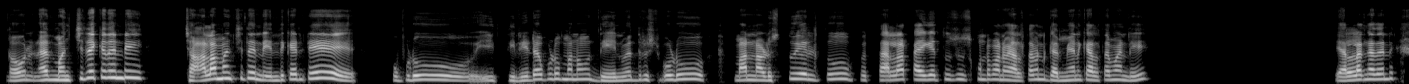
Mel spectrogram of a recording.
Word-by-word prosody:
అవును 195 +3 0
అండి. 190 +1 -1
అది 210 - -1
మంచిదే 205 +9 +4
కదండీ. 315 0 +5 0.6
చాలా 250 - +6
మంచిదండి. 275 -5 +1
ఎందుకంటే, 230 +7 +1 0.8
ఇప్పుడు 200 +4 0 0.7
ఈ - - -5 0.2
తినేటప్పుడు 225 +8 -2
మనం 235 0 -2 0.2
దేనిమీద 175 +3 -2
దృష్టి 210 0 -8
పోదు, 215 +2 0 0.5
మనం 200 +1 +2
నడుస్తూ 190 +3 -3
వెళ్తూ 230 0 -3 0.3
ప్ 205 - -10 0.2
తల 195 +1 +1 0.2
పైకెత్తు 220 +1 -1
చూసుకుం‌టా 230 +1 -8
మనం 220 -2 -1
వెళ్తా‌మ 185 +5 -3
అండి 225 -2 -6
గమ్యానికి 200 +3 -2
వెళ్తామండి? 205 -1 -3 2.0
ఏళ్లళ్ళేం 205 +6 +3
కదండీ. 245 +2 +1
215 Hz, 125 wpm, -19 LUFS, 195-235 Hz, 2.0 s, చాలా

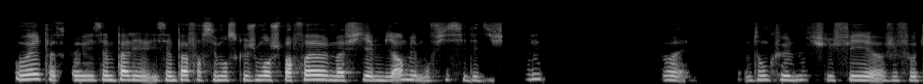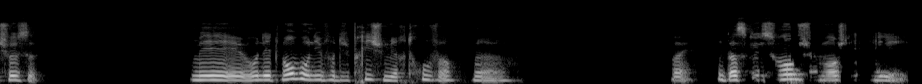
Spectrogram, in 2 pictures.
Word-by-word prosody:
Ouais, 230 +3 +5
parce 210 -4 -3
qu'ils 200 0 0
aiment 200 -1 +4 0.2
les 200 -1 +2
ils 190 - -6
aiment 195 - +2
pas 210 +1 +7
forcément 195 0 -2
ce 190 - -6
que 200 - -2
je 205 +1 -4
mange, 200 0 +2
parfois 210 +3 +6
ma 190 -1 +3
fille 185 +2 -1
aime 190 0 +1
bien, 185 - +3
mais 215 -2 +1
mon - - -5
fils 205 +6 -11
il 190 -1 -6
est 185 - -2
difficile. 230 +7 -9 1.2
Ouais, 195 -2 -1 0.6
donc 205 +3 -4
heu, 200 - +3
non 200 +1 -5
je 205 - -10
lui 195 - -5
fait, 195 0 +1
heu, - - -1
je 185 - -9
lui 185 - -5
fait 185 +1 -6
autre 180 0 -4
chose. 200 -1 -2 1.5
Mais 200 -1 +4
honnêtement 205 +3 +3
au 235 - +4
niveau 210 -1 -3
du 185 0 -9
prix 230 +5 -6
je 215 -2 -4
m'y 185 - -1
retrouve, 200 +3 -7
hein. 195 -1 -5 0.2
Heu 185 -1 -4 1.7
Ouais. - - -4 0.4
Parce 200 +1 +3
que - - -16
souvent 230 +3 +3
je 225 -3 -6
mangeais 200 +1 -4
200 Hz, 175 wpm, -24 LUFS, 190-210 Hz, 1.7 s, pas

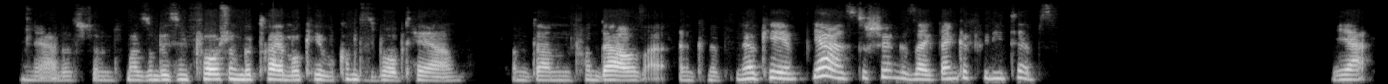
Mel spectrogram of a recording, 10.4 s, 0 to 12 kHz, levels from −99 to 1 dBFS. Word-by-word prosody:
Ja, 175 -3 -7
das 165 +1 -11
stimmt. 160 -1 -12
Mal 175 -1 -4
so 180 - -5
'n - - -1
bisschen 190 0 0
Forschung 205 -1 +5
betreiben, 195 -1 +3
„okay, 185 +1 -1
wo 160 - -10
kommt 195 +3 -3
das 160 - -20
überhaupt 165 0 -2
her?“ 155 -3 -1 0.4
Und 165 -1 -11
dann 165 -1 -3
von 180 +1 -8
da 180 -2 +7
aus 170 - -3
a - - -7
anknüpfen. 165 0 -11
Ne, 220 +3 +3
okay. 230 -1 +1
Ja, 325 -1 +8
hast 235 0 -3
du 255 - -5
schön 280 +2 -3
gesagt. 200 -4 0
Danke 235 +3 0
für 245 - -10
die 235 -1 -3
Tipps. 235 -7 -6 2.2
Ja. 190 +1 0
190 Hz, 195 wpm, -19 LUFS, 170-220 Hz, 2.2 s, Ja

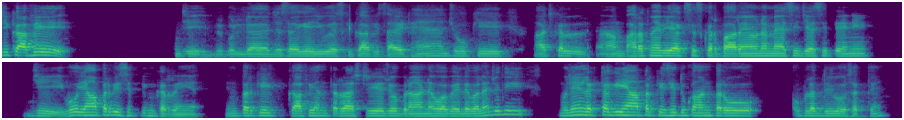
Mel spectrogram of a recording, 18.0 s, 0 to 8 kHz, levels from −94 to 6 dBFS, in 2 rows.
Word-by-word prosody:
जी, 165 - -3
काफ़ी 155 +2 +5 1.4
जी, 115 -5 -6
बिल्कुल 105 +2 -8 0.3
जैसा 115 +1 -1
कि 120 -1 0
यूएस 115 -1 -1
की 115 - -11
काफ़ी 115 0 -1
साइट 115 0 -1
हैं 125 +2 -6
जो 125 -1 -5
कि 125 - -6 0.6
आजकल 115 +2 -1 0.3
अ, - - -10
हम 115 +2 -4
भारत 125 +2 0
में 140 0 +3
भी 140 - +5
एक्सेस 130 0 +2
कर 130 - +1
पा 120 -1 +7
रहे 125 +1 +4
हैं। 125 - +3
उन्हें 130 +1 +1
मेसी 125 +1 +1
जैसी 125 +1 0
पेनी 125 0 -2 0.6
जी, 125 -5 -4
वो 155 +7 +2
यहाँ 160 -1 +5
पर 175 - +3
भी 175 - +3
शिपिंग 145 -3 -8
कर - - +1
रहें 105 -1 -4
हैं, 100 0 -10 0.2
इन 130 0 -9
पर 145 0 +3
कि 150 - +1 0.2
काफ़ी 130 +3 +2
अंतरराष्ट्रीय 130 -1 +1
जो 130 0 0
ब्रांड 120 0 0
हैं 125 - +1
वो 125 - +4
अवेलेबल 120 +1 +2
हैं 150 - +1
जो 195 +2 0
कि 205 0 -2 0.4
मुझे 145 +4 0
नहीं 175 - +3
लगता 170 +1 +4
कि 175 - +5
यहाँ 165 -1 +6
पर 170 - +2
किसी 155 -1 0
दुकान 150 -1 0
पर 140 -1 +3
वो 140 0 +2 0.3
उपलब्ध 130 0 -1
भी 125 - -2
हो 120 -2 +1
सकते 115 0 -6
हैं। 145 +4 -11
130 Hz, 215 wpm, -23 LUFS, 120-145 Hz, 1.4 s, पा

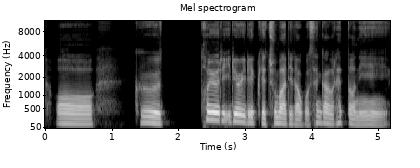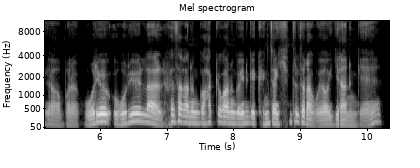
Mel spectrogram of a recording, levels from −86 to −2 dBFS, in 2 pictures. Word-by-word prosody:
어. 120 -2 +1 0.6
그 145 -3 +1 0.6
토요일이 200 -2 +6
일요일이 170 -3 +3
이렇게 135 -1 -2
주말이라고 120 -6 0
생각을 135 -5 -2
했더니 105 -8 -4
어 95 -1 -8
뭐랄 95 -1 -8
월요 170 +11 +3
월요일날 155 - +1
회사 165 +1 +1
가는 145 -4 +1
거, 130 - -3
학교 155 +3 -5
가는 140 -3 +3
거 - - 0
이런 130 +3 0
게 - - 0
굉장히 125 -1 -2
힘들더라고요 110 - -2
일하는 100 -3 -3
게. 105 - -8
130 Hz, 340 characters per minute, -25 LUFS, 105-150 Hz, 0.6 s, 토요일이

